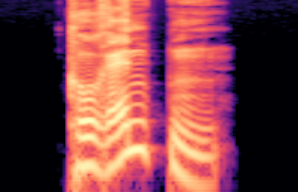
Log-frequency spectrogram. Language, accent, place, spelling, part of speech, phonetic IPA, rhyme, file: German, Germany, Berlin, kurrenten, adjective, [kʊˈʁɛntn̩], -ɛntn̩, De-kurrenten.ogg
- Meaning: inflection of kurrent: 1. strong genitive masculine/neuter singular 2. weak/mixed genitive/dative all-gender singular 3. strong/weak/mixed accusative masculine singular 4. strong dative plural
